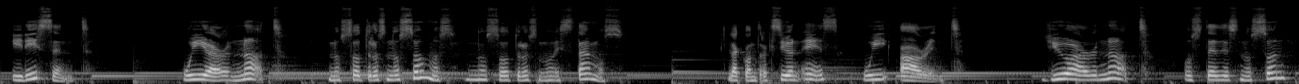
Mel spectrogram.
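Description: A woman's voice: medium pitch, dark tone. A woman teaching English grammar on a podcast, explaining patiently and repeating each phrase. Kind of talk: podcast lesson.

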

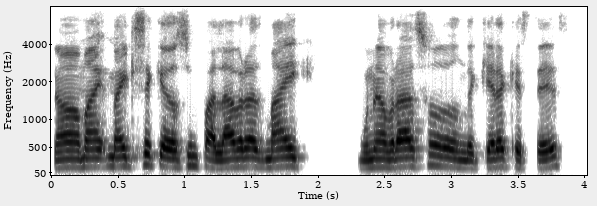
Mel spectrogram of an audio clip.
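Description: A man's voice: fairly high pitch, flat delivery, moderate pace, no echo. A young man co-hosting a football podcast as an emotional fan, chatting casually and repeating his phrases. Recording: roomless dry, slightly dull lo-fi audio.

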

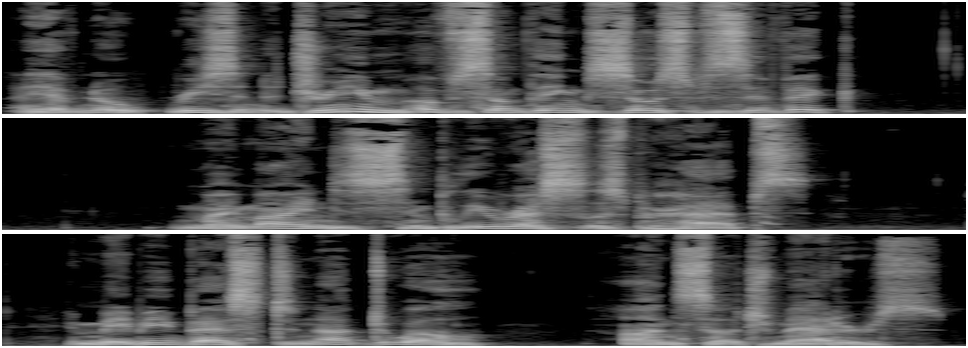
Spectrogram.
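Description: A man voicing an eerie, formal, troubled otherworldly man in a storybook tale, speaking in stiff, measured phrases. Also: fairly high pitch, expressive, husky, pitched above the performer's own voice. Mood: brooding.

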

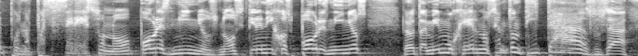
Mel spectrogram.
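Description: Indignant high-voiced Mexican radio host. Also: male voice, a bit bright. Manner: indignant, chatty, moralizing. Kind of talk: talk radio news commentary.

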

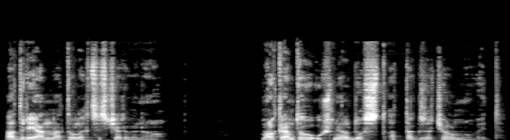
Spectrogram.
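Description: A man narrating a fantasy audiobook with an even storytelling manner. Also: deep voice, vocal fry.

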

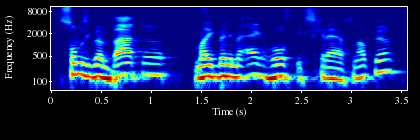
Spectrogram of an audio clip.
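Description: A man chatting on a podcast, often pausing and repeating words while he thinks. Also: mid-range voice, steady tone, mellow. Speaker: podcast host. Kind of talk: casual chat.

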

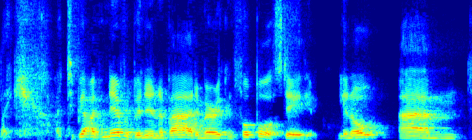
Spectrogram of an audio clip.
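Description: A man's voice: lowish voice, brisk, fairly bright tone. A man from Galway with a west of Ireland accent, talking enthusiastically and casually about sport as a guest, often dropping in "you know". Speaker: interview guest. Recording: roomy, echoey sound.

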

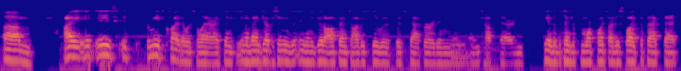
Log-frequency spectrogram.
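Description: A co-host with a gravelly, low male voice chats casually about fantasy football, teasing as he goes. His speech halts with many restarts and fillers, heard over a tinny, phone-like line with faint noise.

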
